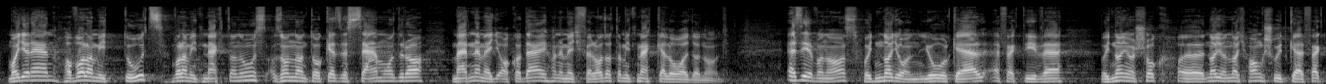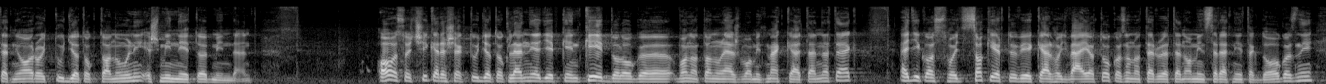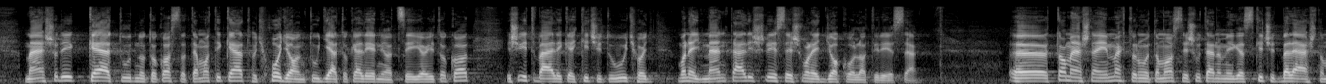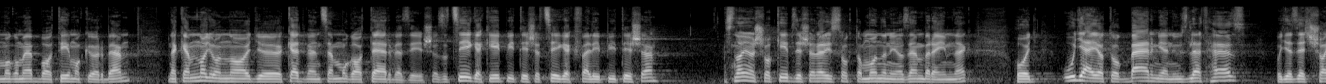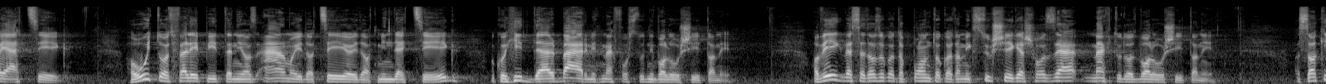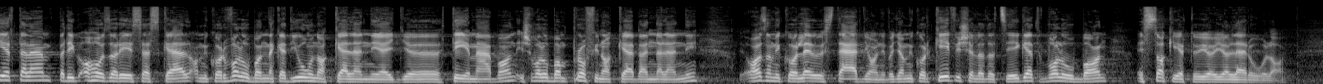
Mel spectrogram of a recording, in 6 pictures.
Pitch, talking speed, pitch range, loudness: 140 Hz, 160 wpm, 125-155 Hz, -17 LUFS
